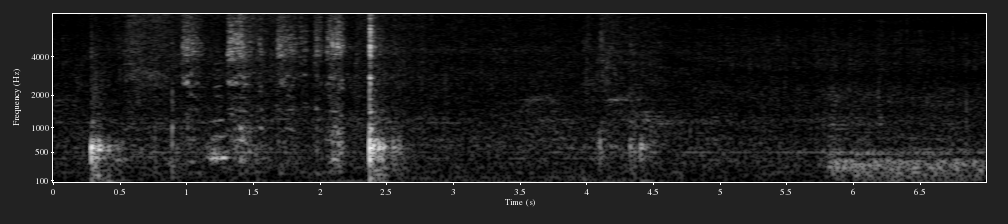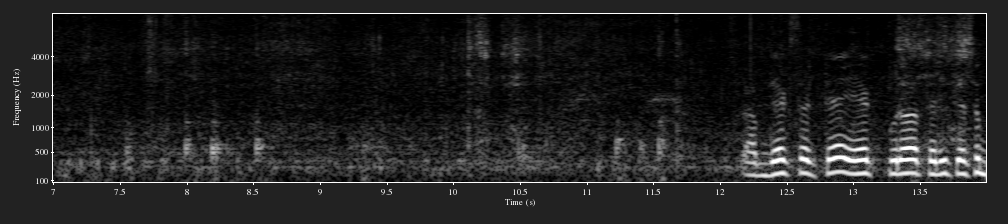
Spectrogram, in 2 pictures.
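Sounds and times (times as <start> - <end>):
gravy sizzling and bubbling: 0.0 - 14.0
ladle scraping a pan: 0.6 - 2.6, 7.6 - 11.8, 13.2 - 14.0.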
